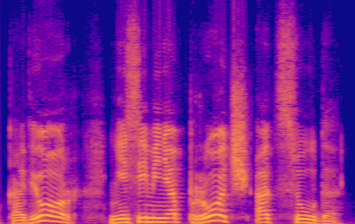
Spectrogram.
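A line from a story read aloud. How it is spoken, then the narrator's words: Wild scream. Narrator (Russian): она завопила диким голосом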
